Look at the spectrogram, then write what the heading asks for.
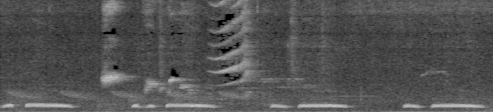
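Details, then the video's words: Spotted dove cooing to provoke and train a trainee bird. Three phrases, each a brief low note and then a drawn-out steady coo, come about a second apart, with a few faint bird chirps above. "Cu Gáy THÚC GÙ Siết Bổi Đẳng Cấp"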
